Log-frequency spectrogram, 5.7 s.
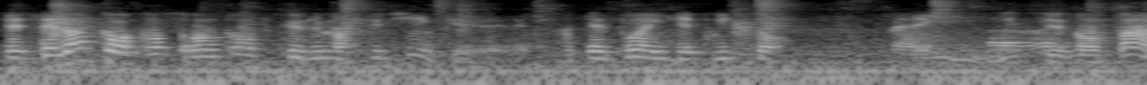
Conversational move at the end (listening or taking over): listening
